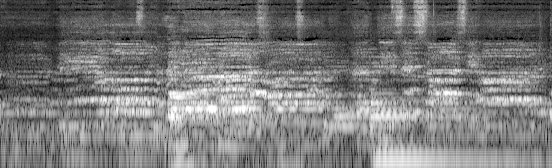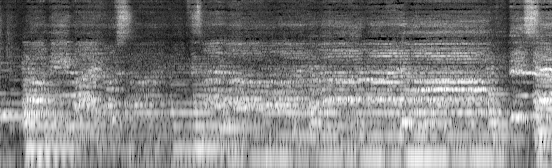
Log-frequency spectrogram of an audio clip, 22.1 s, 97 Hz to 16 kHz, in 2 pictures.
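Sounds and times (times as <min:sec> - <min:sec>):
choir singing chords: 0:00.0 - 0:22.0
piano accompaniment: 0:01.1 - 0:22.0.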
